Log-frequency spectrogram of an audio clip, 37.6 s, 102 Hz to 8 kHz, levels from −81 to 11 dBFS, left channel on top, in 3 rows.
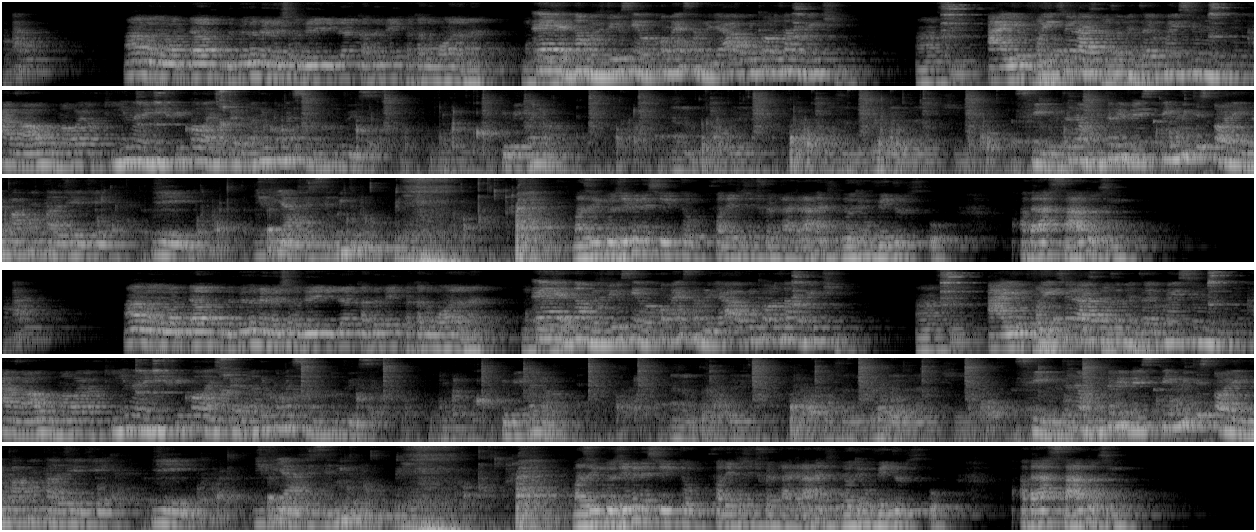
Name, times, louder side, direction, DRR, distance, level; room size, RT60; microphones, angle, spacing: voice 1, 1.2-4.9 5.2-5.6 9.1-9.7 10.3-11.4 16.8-17.2 19.2-20.1 20.7-22.3 23.0-23.9 29.0-29.2 30.7-34.8 35.2-36.2, right 1 dB, 25° right, -5 dB, 0.4 m, -32 dB
voice 2, 5.3-8.4 9.8-16.2 17.5-18.1 22.6-26.1 26.5-27.2 27.5-28.8 30.4-30.6, left 1 dB, 5° left, -8 dB, 1.1 m, -32 dB
Chink clink, 7.9-8.2 9.4-9.7 10.7-10.9 12.1-12.3 13.8-14.3 15.5-15.7 16.3-16.5 17.3-17.5 17.7-17.9 18.4-18.6 18.9-19.1 19.6-19.7 20.0-20.3 20.6-20.8 21.1-21.4 21.7-21.9 22.1-22.4 22.9-23.0 23.3-23.6, right 2 dB, 55° right, 1.2 m, -40 dB
sound 1, 14.3-31.6, equal, 75° left, 0.6 m, -29 dB
6.0 x 2.3 x 2.4 m, 1.1 s
head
